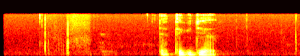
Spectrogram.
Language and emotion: Russian, neutral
